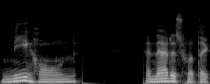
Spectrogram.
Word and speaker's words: Nihon: In Japanese, they pronounce their country name as Nihon, which means the sun's origin, or more poetically, the land of the rising sun.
